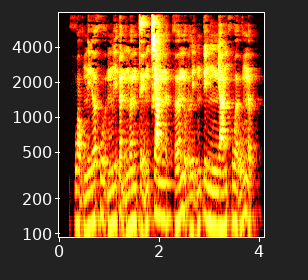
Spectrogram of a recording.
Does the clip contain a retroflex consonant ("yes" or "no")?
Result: no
